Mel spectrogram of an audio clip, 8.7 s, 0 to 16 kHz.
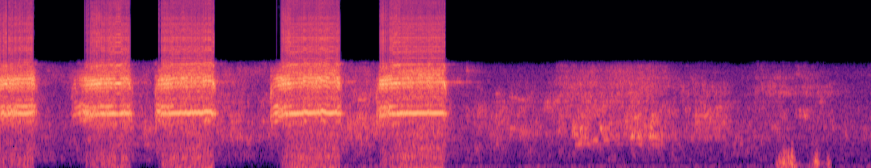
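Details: Osprey in Włocławek, Poland, very hungry and begging for food, 8 August 2021, early afternoon: five strident, even-pitched screams in quick succession, then quieter rustling background noise and a faint low thump.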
